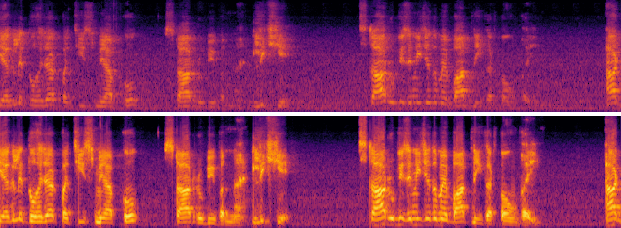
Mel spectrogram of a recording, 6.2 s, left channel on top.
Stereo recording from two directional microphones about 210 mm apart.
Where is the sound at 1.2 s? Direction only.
90° right.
